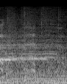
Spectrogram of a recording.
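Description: A farm tractor spins out in a handbrake skid in Farming Simulator 22, giving a steady, loud tire squeal over engine drone that holds through the whole moment without a break.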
